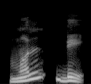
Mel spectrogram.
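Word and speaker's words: Monday: যেমন মানডে এখানেই সবার ভুল হচ্ছে। কেন ভুল হচ্ছে? কারণ ও ভাওয়েল ভাওয়েল দেখামাত্র রুল চেক করছো। রুল চেক করার দরকার নেই। প্রথমে চেক করতে হবে আকার সাউন্ড হচ্ছে কিনা।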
